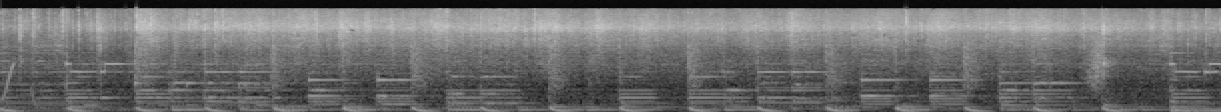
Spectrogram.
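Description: Rice and vegetables sizzling in a hot wok while being stirred and tossed with a wooden spatula, under background music with a steady beat.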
